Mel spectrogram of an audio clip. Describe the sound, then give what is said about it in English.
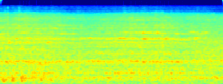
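Heavy rail maintenance machine pulling wooden ties out from under the rails, making a loud, steady mechanical rumble and grinding with a metallic rail-like edge that holds level throughout, with no talk. “they got this massive machine that's got to pull this wood from underneath the rails.”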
